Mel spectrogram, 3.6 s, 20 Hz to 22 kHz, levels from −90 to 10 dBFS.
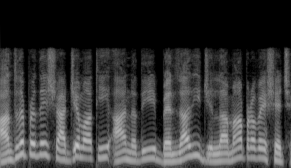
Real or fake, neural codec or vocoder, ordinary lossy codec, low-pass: fake; codec, 16 kHz, 0.5 kbps, X-Codec, WavLM features, trained on Multilingual LibriSpeech; none; none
